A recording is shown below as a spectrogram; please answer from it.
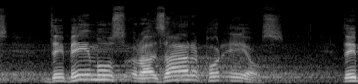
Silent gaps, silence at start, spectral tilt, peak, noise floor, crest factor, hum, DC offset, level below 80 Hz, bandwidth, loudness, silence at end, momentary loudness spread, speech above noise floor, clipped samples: none; 0 s; -5.5 dB/octave; -6 dBFS; -42 dBFS; 16 dB; none; under 0.1%; -68 dBFS; 16 kHz; -21 LUFS; 0 s; 18 LU; 22 dB; under 0.1%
